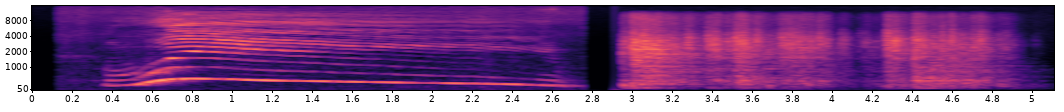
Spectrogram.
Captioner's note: trash cans banging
